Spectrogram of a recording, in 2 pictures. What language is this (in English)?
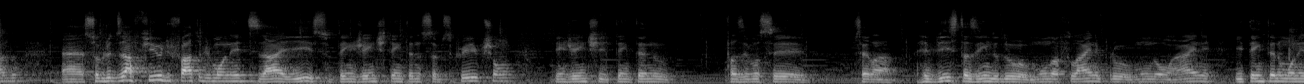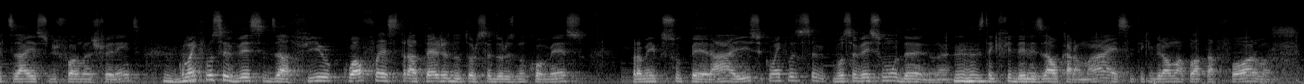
Portuguese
